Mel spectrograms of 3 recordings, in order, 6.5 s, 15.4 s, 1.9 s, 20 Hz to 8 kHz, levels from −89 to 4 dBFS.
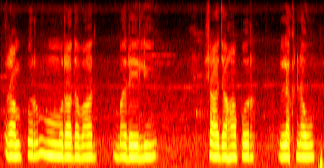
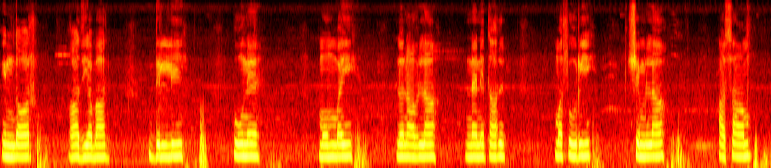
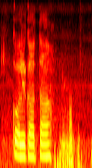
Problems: constant background noise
